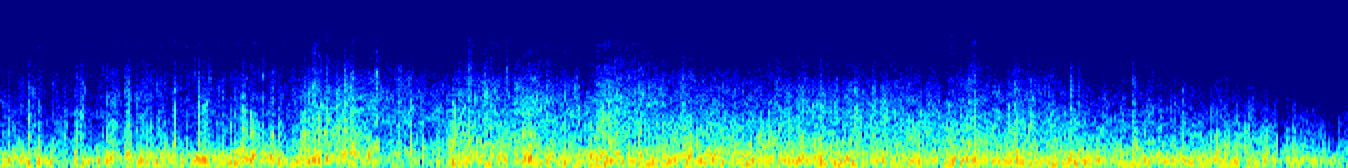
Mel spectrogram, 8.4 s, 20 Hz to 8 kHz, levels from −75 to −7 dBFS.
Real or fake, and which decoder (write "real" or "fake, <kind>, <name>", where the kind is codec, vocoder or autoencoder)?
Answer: fake, codec, HILCodec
